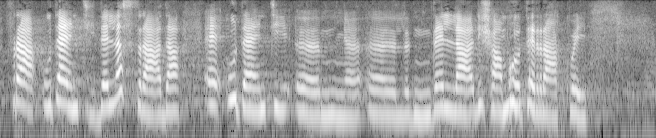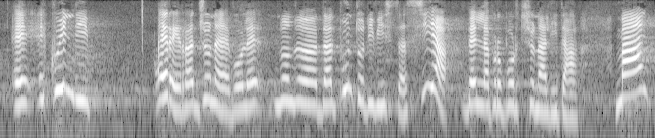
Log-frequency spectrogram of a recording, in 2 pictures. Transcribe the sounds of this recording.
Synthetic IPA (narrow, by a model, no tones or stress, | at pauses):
fɾaut̪ɛnt̪id̪elːast̪ɾaːd̪a | eʔut̪ɛnt̪i | d̪elːad̪it͡ʃaːmot̪erːakːwej | kːwind̪i | ɛːɾairːad͡ʒonɛːvolenond̪alpunt̪od̪ivist̪asiːad̪elːapɾoport̪sjonalit̪a | maaŋk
